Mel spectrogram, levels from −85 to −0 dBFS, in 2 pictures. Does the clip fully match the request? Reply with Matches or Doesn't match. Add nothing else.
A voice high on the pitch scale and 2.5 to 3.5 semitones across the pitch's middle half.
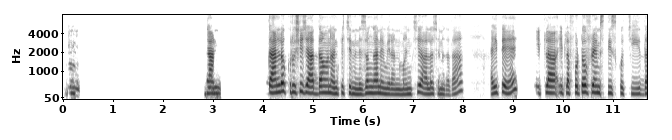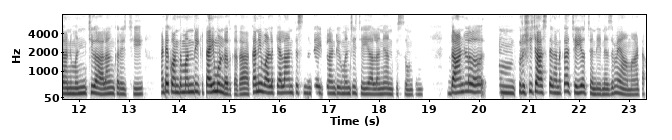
Doesn't match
